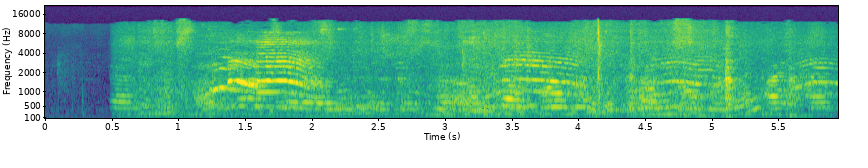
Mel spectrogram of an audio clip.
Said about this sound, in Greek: Το κλάμα ενό νεογέννητου στη σκιά του πολέμου. Την ώρα που οι σιρήνε ηχούν στο Κίεβο, βρέφοι γεννιούνται κάτω από αντίξωε συνθήκε στα υπόγεια του νοσοκομείου.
